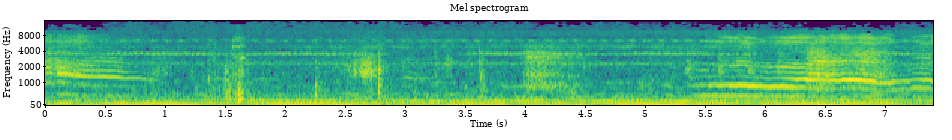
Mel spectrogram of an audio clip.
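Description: Baby crying in drawn-out, wavering wails with cat-like, meowing tones, repeated over several seconds against a low constant hum, with a few faint clicks between cries.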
